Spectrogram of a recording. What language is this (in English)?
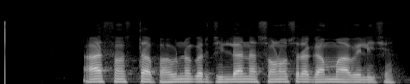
Gujarati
